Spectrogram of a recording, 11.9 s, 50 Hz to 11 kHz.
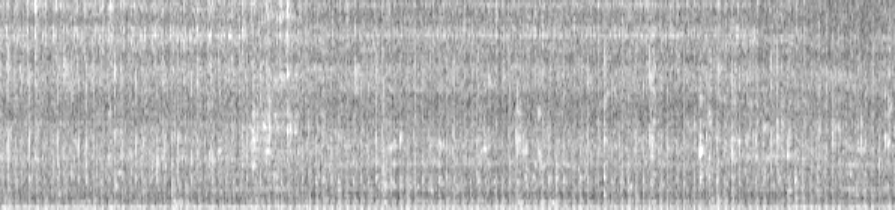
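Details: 1977 Honda CB750 chopper during a four-carburetor sync, with the slides on one linkage: smooth, even four-cylinder idle with a steady low burble and no misses, stumbles or hunting; the carbs sound balanced.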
